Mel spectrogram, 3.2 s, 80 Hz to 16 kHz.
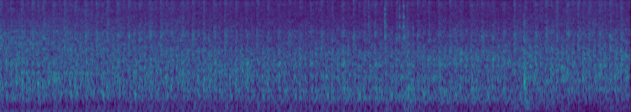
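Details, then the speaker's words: Toyota FJ60 Land Cruiser with a turbo diesel, idling with the gauges showing full cold, heard at the exhaust: an even, steady diesel clatter with no misses or knocks; healthy. "man it is it just it just sings and they give you the exhaust note out here listen to that i mean come on"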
